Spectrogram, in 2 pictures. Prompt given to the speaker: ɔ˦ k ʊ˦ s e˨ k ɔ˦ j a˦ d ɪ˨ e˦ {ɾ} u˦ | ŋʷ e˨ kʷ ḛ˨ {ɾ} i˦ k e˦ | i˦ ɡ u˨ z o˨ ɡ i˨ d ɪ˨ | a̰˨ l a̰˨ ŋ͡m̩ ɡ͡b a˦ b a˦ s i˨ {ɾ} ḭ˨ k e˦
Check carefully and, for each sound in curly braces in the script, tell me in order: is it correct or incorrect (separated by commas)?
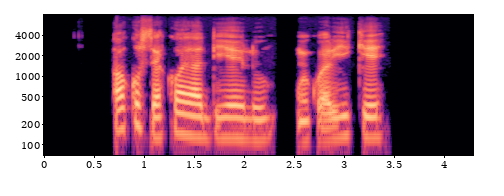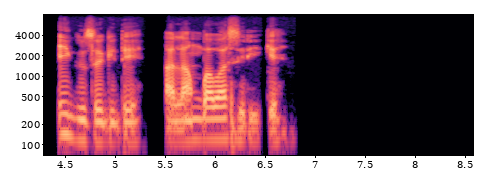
incorrect, correct, correct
